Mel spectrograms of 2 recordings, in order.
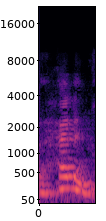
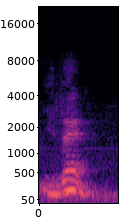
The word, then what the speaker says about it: Helen: 我说只有法国人的发音会把这个 Helen 发音成 Elaine，好，是真的，这是真的，因为他们 H 是不发音的，好，所以 Elaine 是 Helen，法国人念到 Helen，他就会念 Elaine。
